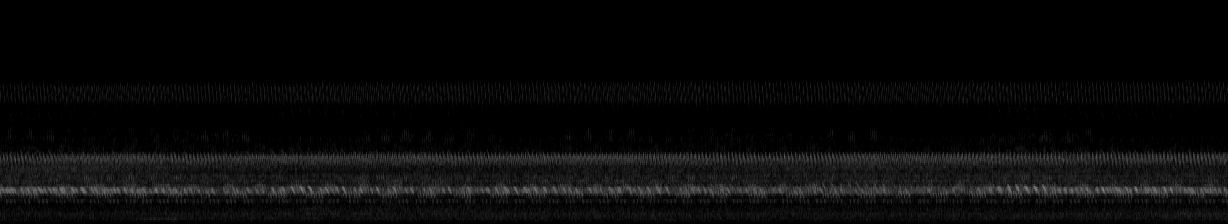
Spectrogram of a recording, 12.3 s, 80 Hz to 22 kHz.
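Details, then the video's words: A continuous high-pitched insect chorus of bell crickets and other crickets in Narita, Chiba, Japan, captured with a TASCAM Portacapture X8. Layered shrill bands carry rapid pulsed trills, swelling slightly louder near the end. "スズムシとコオロギの鳴き声 - Chirping of crickets"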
